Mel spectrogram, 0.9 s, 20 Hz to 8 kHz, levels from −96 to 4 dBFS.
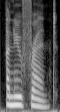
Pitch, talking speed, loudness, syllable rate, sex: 200 Hz, 195 wpm, -15 LUFS, 4.1 syllables/s, female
